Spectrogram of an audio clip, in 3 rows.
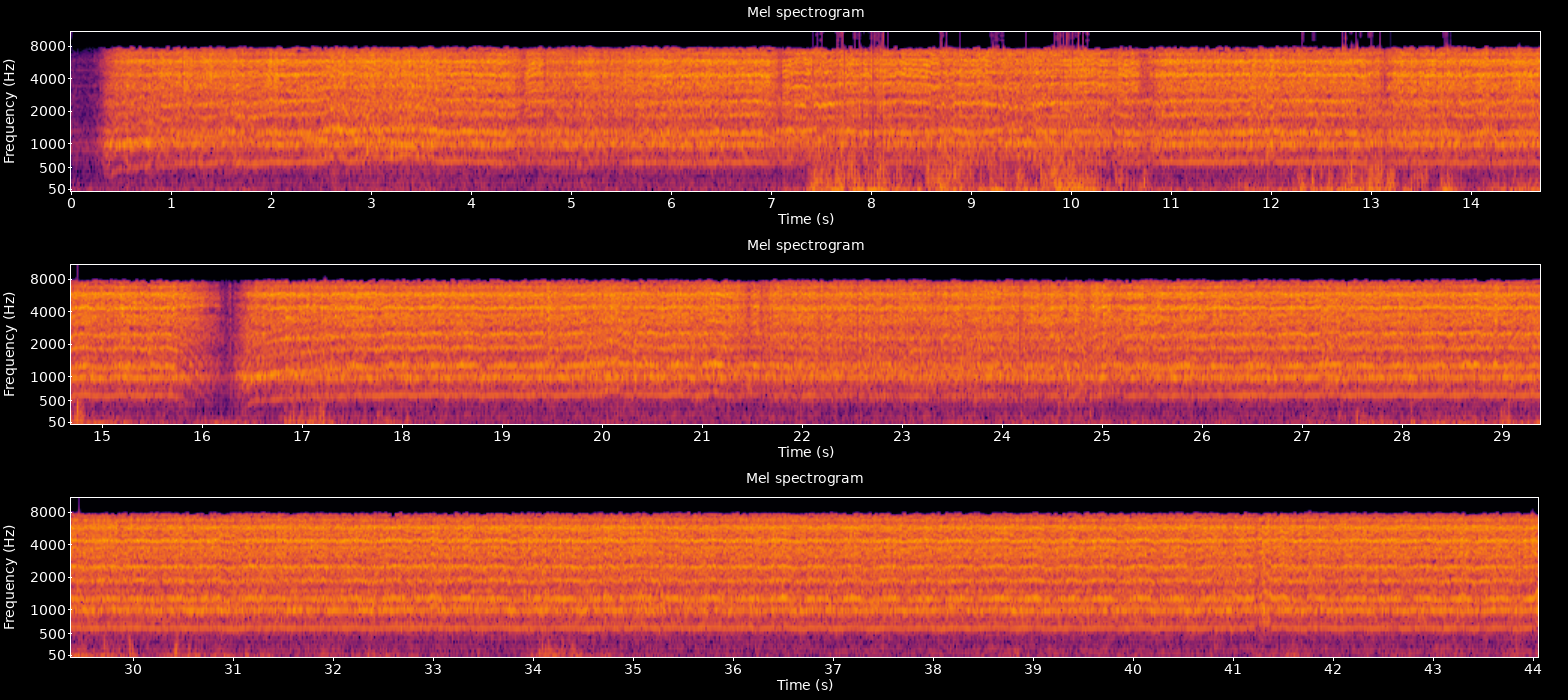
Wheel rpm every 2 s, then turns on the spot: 110, 160, 160, 160, 160, 160, 160, 140, 130, 160, 160, 160, 160, 160, 160, 160, 160, 160, 160, 160, 160, 160.
none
